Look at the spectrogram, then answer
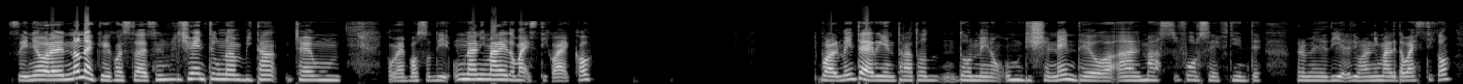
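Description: A woman's voice: medium pitch, fairly even intonation, normal speed, fairly bright tone, no echo, lo-fi sound, lightly acted. A woman playing a jumpy male space crewmate. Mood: rambling. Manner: rambling, restarting mid-word. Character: young male crewmate explorer, jumpy and talkative. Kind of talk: amateur audio drama.

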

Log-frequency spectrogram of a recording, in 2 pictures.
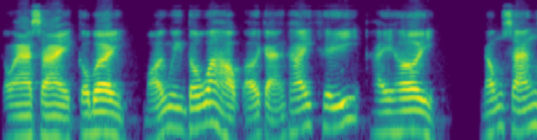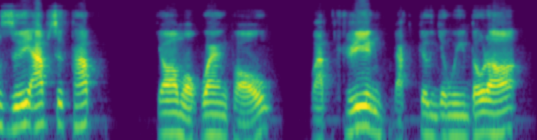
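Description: A man with a bright, forceful voice walks through a physics exam review. He explains each answer step by step and keeps asking his students whether they follow. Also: medium pitch, a little slow. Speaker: physics teacher.

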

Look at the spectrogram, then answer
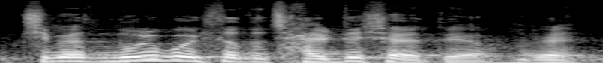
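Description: A man's voice: on the high side, quick pace. A man lecturing on Buddhist teachings to an audience, often stopping to ask them questions. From Korea. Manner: animated, asks the audience questions.

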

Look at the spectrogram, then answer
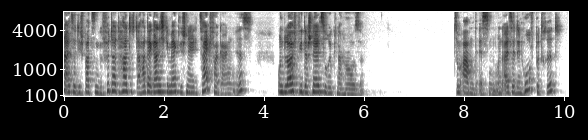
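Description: A woman reads a children's story aloud in an animated, dramatic way. She speaks from home on a livestream. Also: medium pitch.

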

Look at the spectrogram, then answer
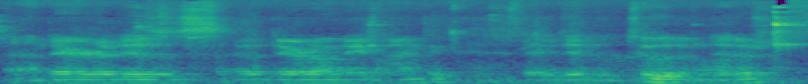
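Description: A man in his sixties from Ireland delivers a rambling, tongue-in-cheek history lecture with slides to a club, talking fairly quickly in a low voice with little pitch movement. He uses a handheld or stand mic in an indoor hall with a projection screen. Recorded by an audience camera, the audio is distant, echoey and has a noisy background.

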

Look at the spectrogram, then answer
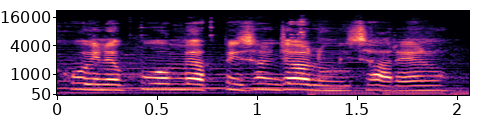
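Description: Woman doing a quick high-voiced young niece, soothing, music behind. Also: steady tone, natural voice. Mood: reassuring. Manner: rapid, reassuring. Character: young married niece, caring and reassuring.

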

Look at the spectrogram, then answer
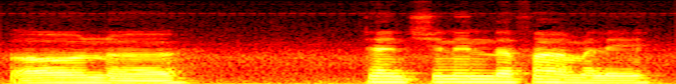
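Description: A man's voice: lowish voice, steady tone, takes it slowly, phone-quality sound, a little hiss or hum. A man giving chatty, joking gameplay commentary, thinking aloud as he plays. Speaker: gaming YouTuber.

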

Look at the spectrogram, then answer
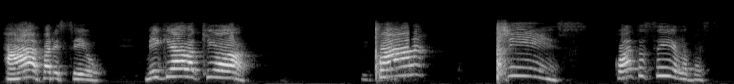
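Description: A Brazilian woman with a high, bright voice gives a patient reading lesson to a young child. She encourages him gently and sounds out each syllable slowly. The sound is dull and lo-fi, as on a video call. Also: animated. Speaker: primary school teacher. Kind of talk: online literacy lesson for a child.

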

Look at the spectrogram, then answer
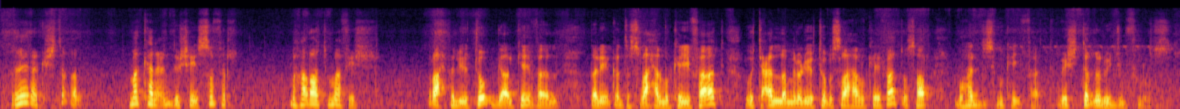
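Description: Gravelly man giving motivational talk. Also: fairly high pitch, slight background noise. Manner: emphatic, rhetorical questions, mimics other people. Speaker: motivational speaker.

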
